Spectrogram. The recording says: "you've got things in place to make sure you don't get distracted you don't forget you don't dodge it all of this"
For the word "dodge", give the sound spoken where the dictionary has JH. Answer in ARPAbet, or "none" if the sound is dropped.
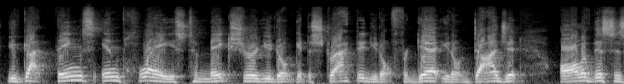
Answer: JH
